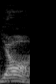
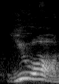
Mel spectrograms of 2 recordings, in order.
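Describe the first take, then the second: First: Contracted into a single syllable, y'all. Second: Two separate words, you and all. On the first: "not y'all. I would never say that"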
